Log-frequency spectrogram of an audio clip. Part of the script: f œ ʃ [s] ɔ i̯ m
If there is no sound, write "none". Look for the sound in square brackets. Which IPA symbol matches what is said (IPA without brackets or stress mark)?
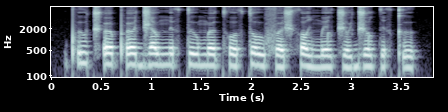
θ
